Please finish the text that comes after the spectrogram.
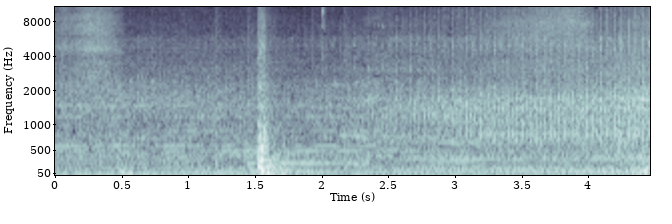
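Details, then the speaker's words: Range Rover Sport L320 3.0 V6 twin-turbo diesel after inlet manifold replacement (burst manifold caused P1247/P006A restricted performance), running a minute or two: single blip then steady, even idle, no ticking, hissing or misses; healthy. "So she sounds good, she does sound good."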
